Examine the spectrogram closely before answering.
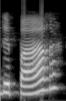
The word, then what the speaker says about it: départ: وانتبهوا بالنسبة le départ كنكتبوها بالت في آخر الكلمة ولكن لا ننطقها. ضده هو الوصول أو l'arrivée. le départ l'arrivée.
